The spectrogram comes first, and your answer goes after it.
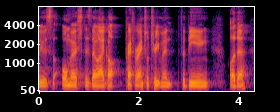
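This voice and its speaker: A man with an English accent at a fairly quick pace, on a very clean recording with a silent background. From northern England, Doncaster, Yorkshire. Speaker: church member. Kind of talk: testimony. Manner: halting, many fillers.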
